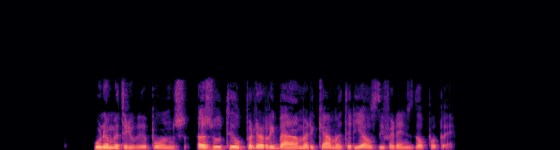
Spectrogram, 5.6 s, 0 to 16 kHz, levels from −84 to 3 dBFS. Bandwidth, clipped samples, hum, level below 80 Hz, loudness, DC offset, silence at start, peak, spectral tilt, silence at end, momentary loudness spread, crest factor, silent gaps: 7.6 kHz; under 0.1%; none; -70 dBFS; -18 LUFS; under 0.1%; 0.95 s; -2 dBFS; -7 dB/octave; 1.1 s; 9 LU; 16 dB; 1.91-1.95 s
